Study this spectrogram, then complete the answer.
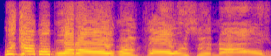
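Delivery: very high, loud, stretched-out holler; hype shout. Real, not acted. Host announcing a favorite regular, high hollered shoutout. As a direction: blast the name out like a hype man, vowels held.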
